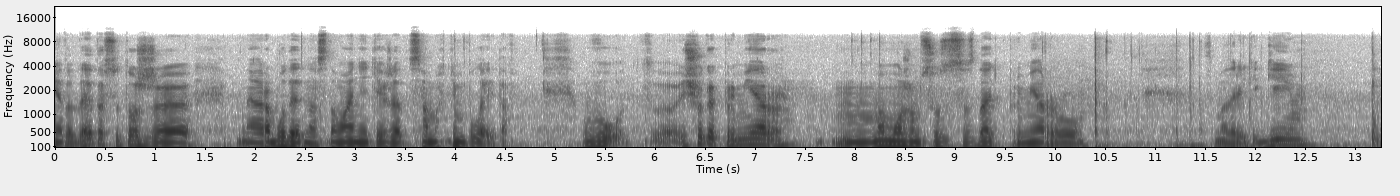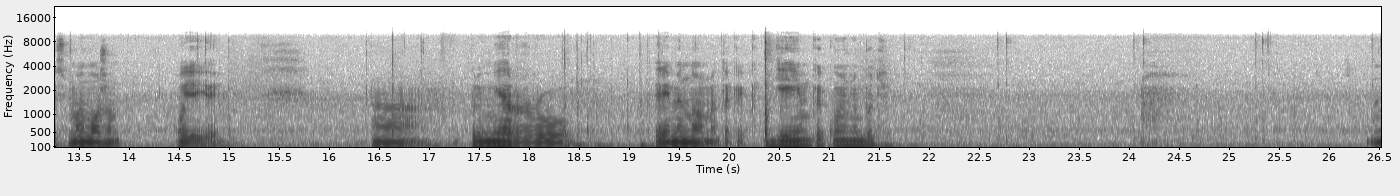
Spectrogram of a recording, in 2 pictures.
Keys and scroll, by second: 10.5 shift+F6, 13.3 Escape, 16.8 shift+F6.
